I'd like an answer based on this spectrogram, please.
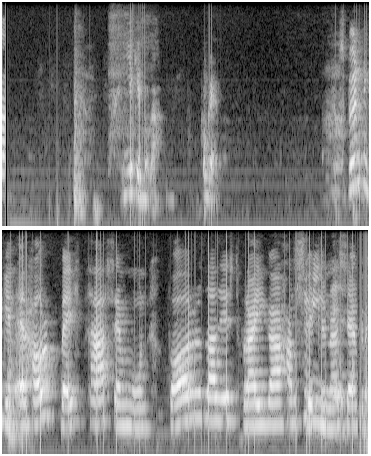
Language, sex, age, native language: Icelandic, female, 40-49, Icelandic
